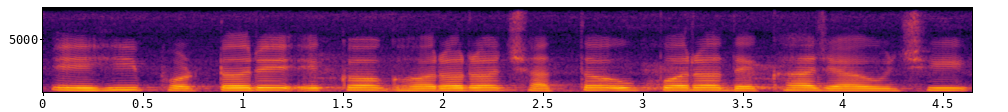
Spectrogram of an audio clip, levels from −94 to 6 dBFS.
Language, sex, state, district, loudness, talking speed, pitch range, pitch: Odia, female, Odisha, Nuapada, -14 LUFS, 105 wpm, 190-215 Hz, 210 Hz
